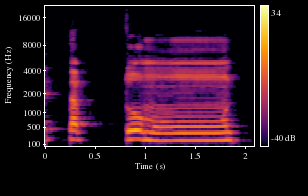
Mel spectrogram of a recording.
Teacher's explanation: کاف ساکن ہے، باریک حرف میں سے ہے، باریک پڑھی جائے گی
